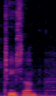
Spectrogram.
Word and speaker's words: Tucson: cities in the country, and Tucson, even though it's spelled Tucson. I'm pretty sure it's Tucson.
